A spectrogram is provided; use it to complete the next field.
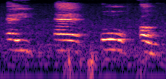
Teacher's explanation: दीर्घ स्वर उन्हें कहते हैं जिन स्वरों का उच्चारण करते समय हमें ह्रस्व स्वर से दुगना समय लगे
